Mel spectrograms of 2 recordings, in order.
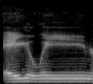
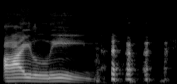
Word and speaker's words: Eileen: And everybody pronounced it wrong. They'd say Aileen or Arlene. And she'd say, no. And she'd lean on the wall and go like, Eileen.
